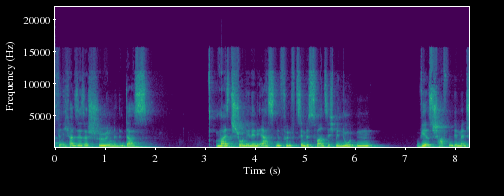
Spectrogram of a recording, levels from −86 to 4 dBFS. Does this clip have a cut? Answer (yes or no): no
